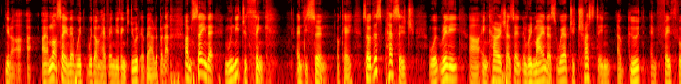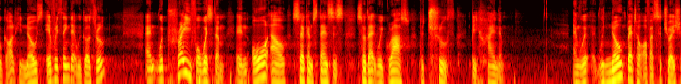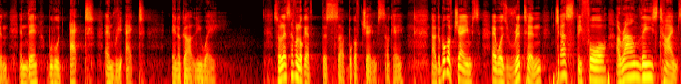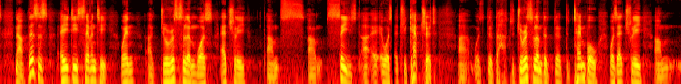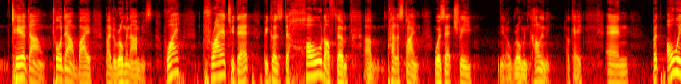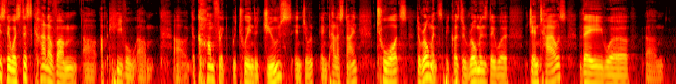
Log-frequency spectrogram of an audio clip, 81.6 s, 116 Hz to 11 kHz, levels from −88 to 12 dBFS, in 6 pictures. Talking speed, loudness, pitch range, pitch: 155 wpm, -21 LUFS, 100-130 Hz, 115 Hz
